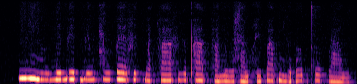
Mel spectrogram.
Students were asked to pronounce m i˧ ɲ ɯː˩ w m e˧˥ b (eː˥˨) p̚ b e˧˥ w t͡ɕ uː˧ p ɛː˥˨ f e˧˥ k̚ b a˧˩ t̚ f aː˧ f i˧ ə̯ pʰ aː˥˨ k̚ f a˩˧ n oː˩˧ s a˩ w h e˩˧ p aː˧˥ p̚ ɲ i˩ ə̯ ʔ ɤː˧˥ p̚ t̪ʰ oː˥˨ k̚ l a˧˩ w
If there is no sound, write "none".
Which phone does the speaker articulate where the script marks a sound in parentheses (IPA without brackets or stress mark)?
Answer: eː˥˨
